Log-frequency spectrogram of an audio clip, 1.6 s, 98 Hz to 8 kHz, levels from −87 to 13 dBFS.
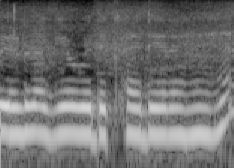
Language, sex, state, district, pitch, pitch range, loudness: Hindi, female, Bihar, Jamui, 240 Hz, 235-245 Hz, -12 LUFS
